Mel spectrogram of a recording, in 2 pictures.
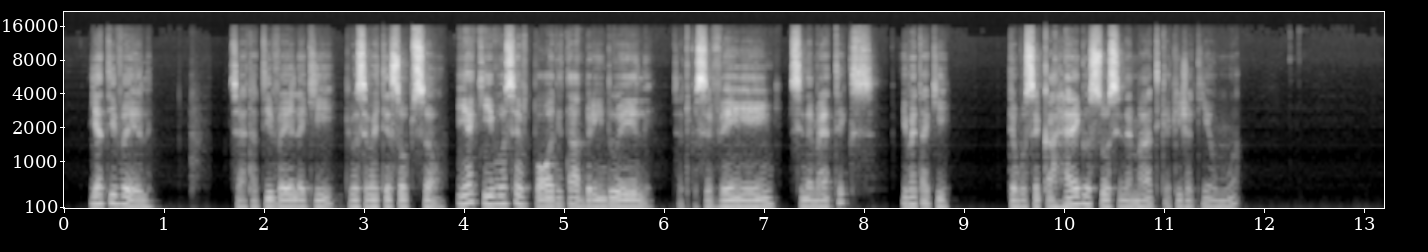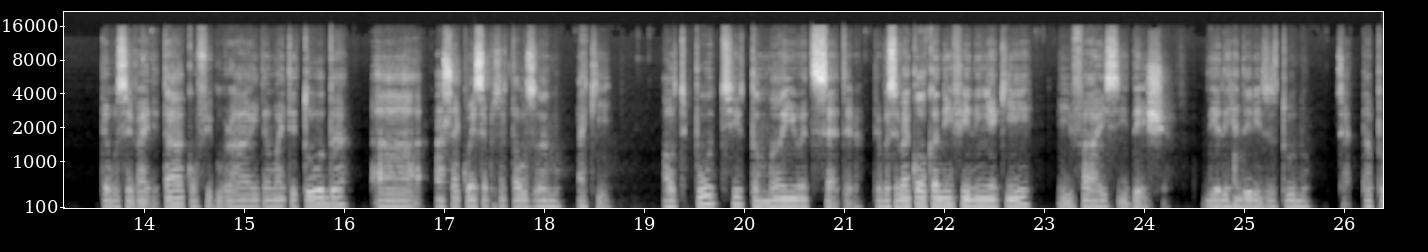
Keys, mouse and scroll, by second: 4.9 click, 9.8 click, 10.6-12.3 drag, 18.9 click, 26.3 click.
